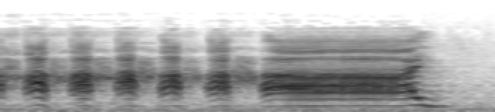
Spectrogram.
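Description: A man laughing heartily in a quick run of 'ha's, about five a second, ending in one long drawn-out note near the end.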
